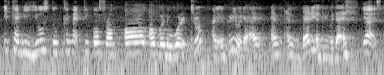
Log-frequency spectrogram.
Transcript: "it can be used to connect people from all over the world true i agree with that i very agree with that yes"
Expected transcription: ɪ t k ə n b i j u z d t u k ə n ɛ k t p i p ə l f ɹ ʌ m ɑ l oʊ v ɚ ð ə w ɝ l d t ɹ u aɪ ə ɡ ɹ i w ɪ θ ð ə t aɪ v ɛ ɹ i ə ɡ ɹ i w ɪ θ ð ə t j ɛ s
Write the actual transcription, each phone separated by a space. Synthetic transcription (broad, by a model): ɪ t k ə n b i j u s t u k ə n ɛ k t p i p ə l f ɹ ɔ m ɑ l oʊ v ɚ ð ə w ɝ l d t ɹ u aɪ ə ɡ ɹ i w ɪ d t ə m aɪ v ɛ ɹ i ə ɡ ɹ i w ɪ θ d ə t j ɛ s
